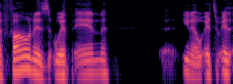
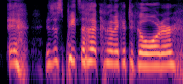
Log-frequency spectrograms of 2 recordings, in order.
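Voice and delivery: much higher, louder cheery order; chirpy order; 11 semitones higher, 11 dB louder than usual. Acted. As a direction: switch instantly to bright service voice. Abrupt switch to ordering pizza.

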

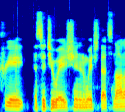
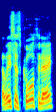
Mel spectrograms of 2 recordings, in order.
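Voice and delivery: loud, high call across the street; hollering; 12 semitones higher, 4 dB louder than usual. Real, not acted. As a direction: call out to passing people. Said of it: "I love hollering at people".

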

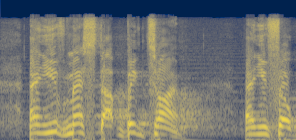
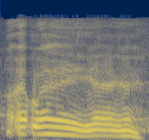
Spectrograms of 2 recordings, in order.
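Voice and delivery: half-hearted cheer sinking lower; feigned delight; 3 semitones lower, much slower than usual. Retold or imitated. Gift receiver hiding disappointment at Christmas, feigned delight. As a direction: fake a smile through disappointment. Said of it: "they've put on the fake smile".

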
